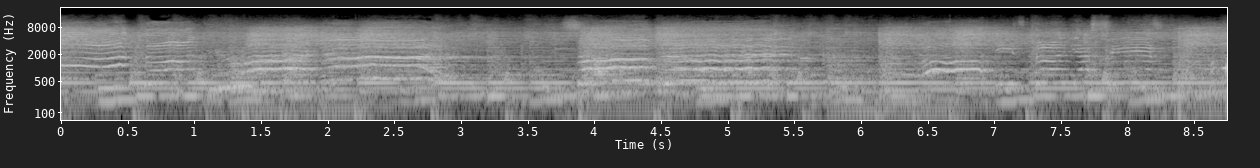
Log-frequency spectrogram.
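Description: Live gospel worship song: several women singing together into microphones over instrumental backing with held chords.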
